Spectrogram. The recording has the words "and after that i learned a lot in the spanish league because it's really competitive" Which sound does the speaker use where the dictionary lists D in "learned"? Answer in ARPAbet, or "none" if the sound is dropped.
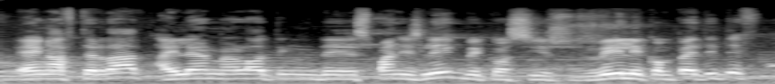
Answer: none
